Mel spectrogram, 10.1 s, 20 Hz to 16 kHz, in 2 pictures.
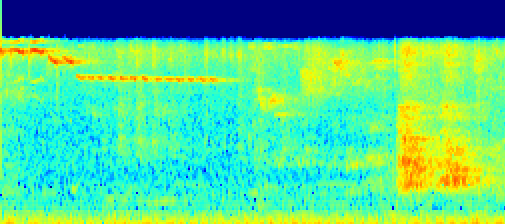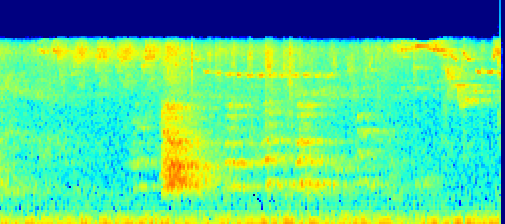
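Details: A 10-week-old Alaskan Malamute puppy gives two short, husky yelps a few seconds apart, with faint birdsong behind.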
